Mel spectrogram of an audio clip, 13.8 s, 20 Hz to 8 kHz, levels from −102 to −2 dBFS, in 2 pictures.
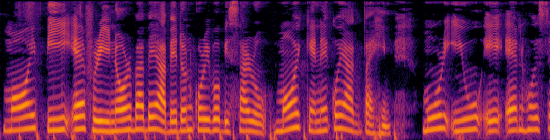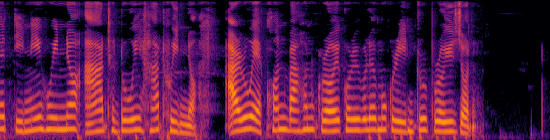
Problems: none marked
